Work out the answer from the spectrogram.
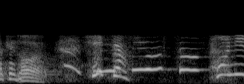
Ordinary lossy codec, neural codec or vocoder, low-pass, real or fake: AAC, 16 kbps; autoencoder, 48 kHz, 32 numbers a frame, DAC-VAE, trained on Japanese speech; 7.2 kHz; fake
